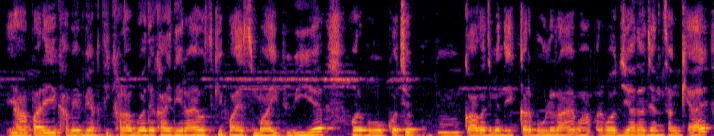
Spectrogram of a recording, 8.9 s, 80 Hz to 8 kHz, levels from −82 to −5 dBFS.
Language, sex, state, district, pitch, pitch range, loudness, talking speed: Hindi, male, Chhattisgarh, Bilaspur, 150 Hz, 145-155 Hz, -20 LUFS, 220 wpm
